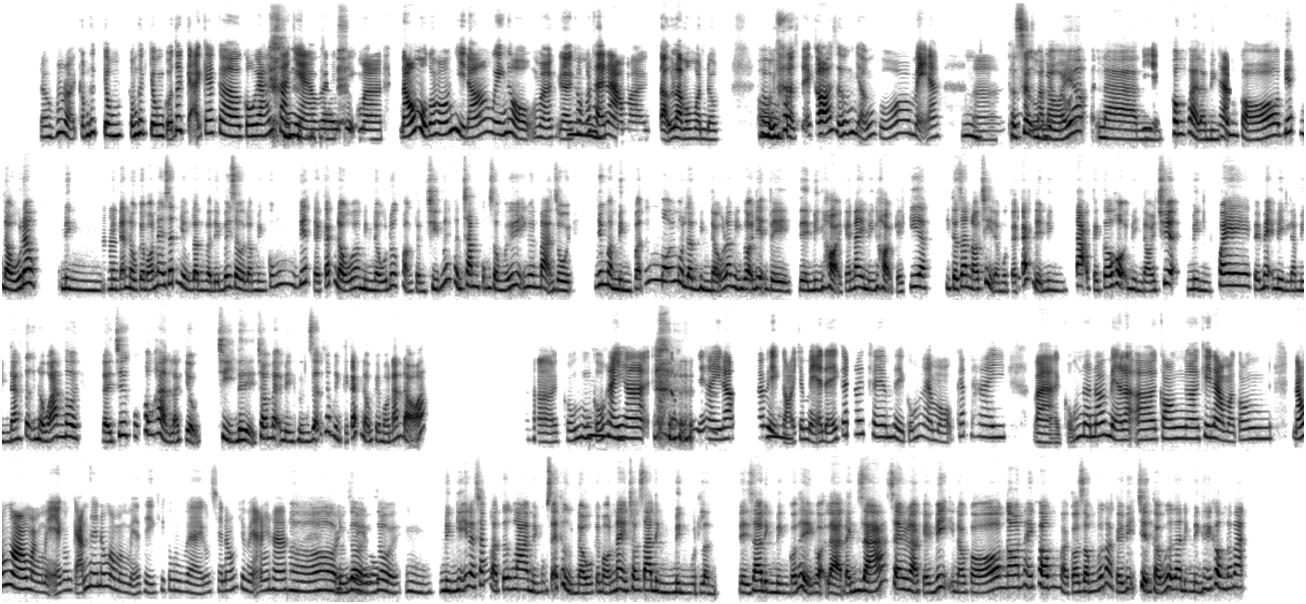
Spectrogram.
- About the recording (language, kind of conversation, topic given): Vietnamese, podcast, Món ăn giúp bạn giữ kết nối với người thân ở xa như thế nào?
- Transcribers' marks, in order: chuckle; laughing while speaking: "thường là"; tapping; other background noise; laugh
